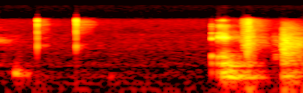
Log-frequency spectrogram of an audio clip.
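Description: Two short clicks a quarter second apart, a mouse or keyboard advancing the presentation slide, followed by a woman starting to speak near the end.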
